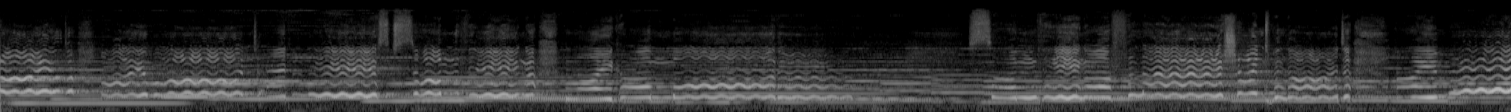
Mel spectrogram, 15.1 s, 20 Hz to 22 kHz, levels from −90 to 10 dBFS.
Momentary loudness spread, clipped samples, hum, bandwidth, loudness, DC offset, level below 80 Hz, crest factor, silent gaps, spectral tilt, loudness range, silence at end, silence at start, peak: 13 LU; under 0.1%; none; 16 kHz; -32 LUFS; under 0.1%; -80 dBFS; 16 dB; none; -2 dB/octave; 3 LU; 0 s; 0 s; -16 dBFS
